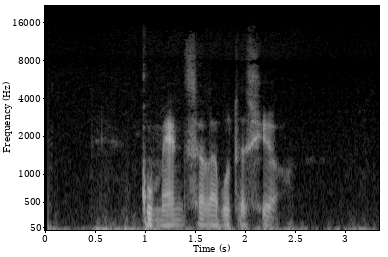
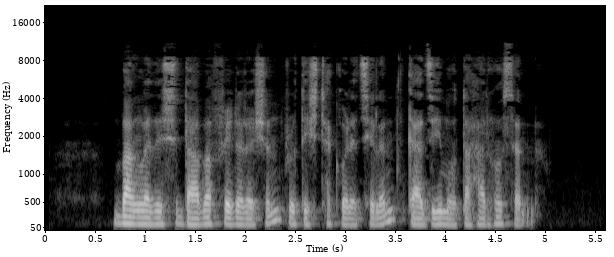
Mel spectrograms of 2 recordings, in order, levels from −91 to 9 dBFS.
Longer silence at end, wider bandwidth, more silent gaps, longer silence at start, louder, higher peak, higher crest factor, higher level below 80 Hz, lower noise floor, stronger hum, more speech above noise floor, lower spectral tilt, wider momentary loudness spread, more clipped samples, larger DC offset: second, 0.1 s vs 0.7 s; first, 15 kHz vs 11 kHz; neither; second, 0.05 s vs 0.7 s; second, -30 LUFS vs -23 LUFS; second, -6 dBFS vs 0 dBFS; about the same, 26 dB vs 22 dB; first, -48 dBFS vs -56 dBFS; second, -53 dBFS vs -77 dBFS; neither; second, 23 dB vs 55 dB; about the same, -5.5 dB/octave vs -5.5 dB/octave; about the same, 9 LU vs 9 LU; neither; neither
